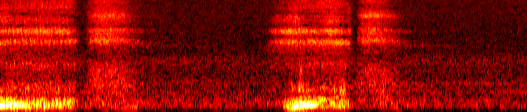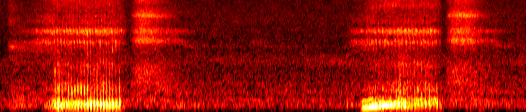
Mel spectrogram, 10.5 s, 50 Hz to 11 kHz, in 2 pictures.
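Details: Sleeping British bulldog: loud, rattling snores on each breath in, each followed by a softer breath out, about 20 breaths/min. Snoring.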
